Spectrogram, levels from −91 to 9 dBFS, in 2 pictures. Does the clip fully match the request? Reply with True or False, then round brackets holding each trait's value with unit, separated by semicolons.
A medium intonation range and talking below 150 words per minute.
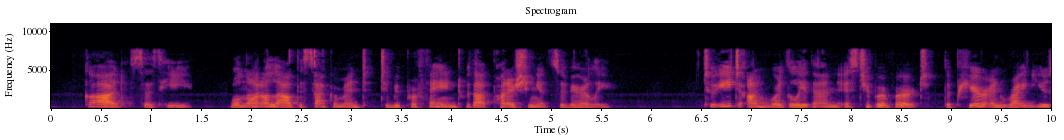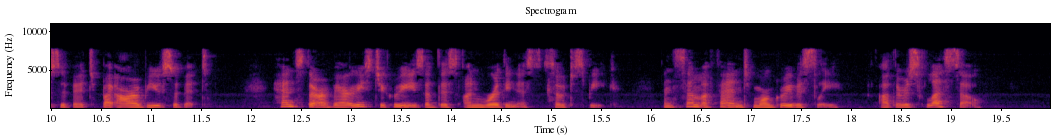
False (3.7 semitones; 170 wpm)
